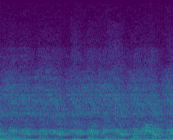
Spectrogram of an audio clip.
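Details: Toyota Avalon with hard starting: steady starter cranking with no firing and no fuel pump hum; fuel pressure gauge shows no pressure when cranking; crank no start.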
